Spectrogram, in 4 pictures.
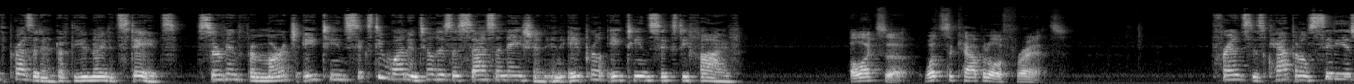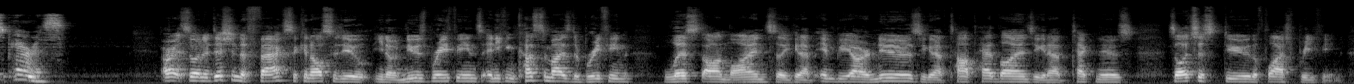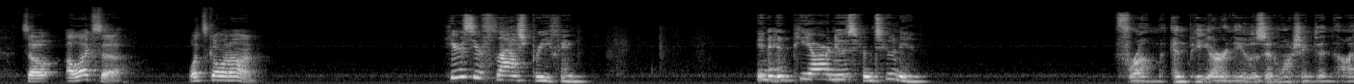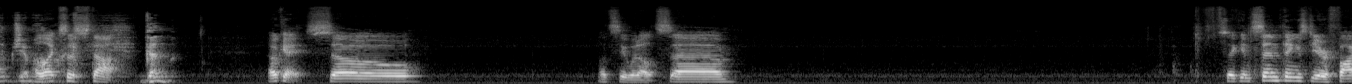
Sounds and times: Speech: 0.0s - 7.5s, 8.5s - 10.7s, 12.2s - 14.2s, 15.2s - 28.4s, 29.0s - 29.8s, 31.6s - 33.0s, 34.6s - 36.4s, 38.2s - 42.5s, 43.3s - 44.9s, 46.6s - 48.0s, 52.7s - 54.1s.

